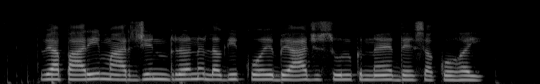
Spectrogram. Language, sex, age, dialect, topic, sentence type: Magahi, female, 31-35, Southern, banking, statement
